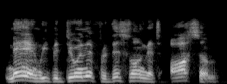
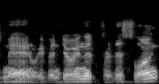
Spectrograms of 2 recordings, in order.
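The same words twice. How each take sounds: First: Upbeat, pleased take on the line; excited. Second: Tired low take on the line; weary sigh. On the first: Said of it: "It's like". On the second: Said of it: "not one of those". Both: Shown as a demonstration.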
